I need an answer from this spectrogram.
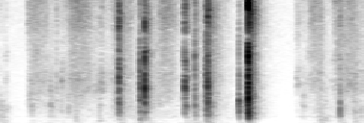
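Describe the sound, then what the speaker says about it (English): Plastic cover of an HP computer being clicked into place, a quick irregular series of sharp snaps and taps, close and fairly quiet, with a louder click near the end. "We're just clicking the plastic."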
